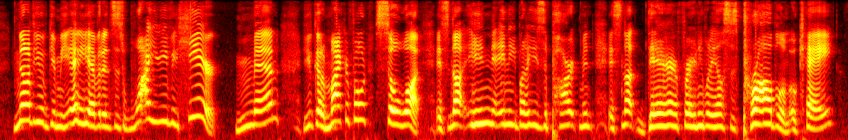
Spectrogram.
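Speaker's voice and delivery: high, loud, squeaky nerd voice in rage. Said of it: "Squeaky little nerd ra-, rage".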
